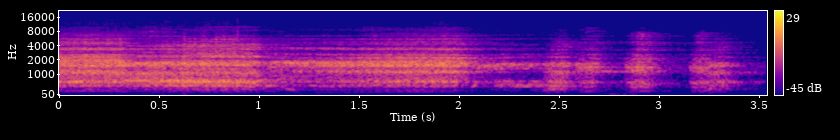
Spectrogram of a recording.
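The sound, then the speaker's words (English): A howler monkey roars loudly, a rough, sustained, throaty drone that breaks after two seconds into a series of rhythmic, pulsing bursts. No one speaks. “They roar to warn other monkeys to stay away from their trees.”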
